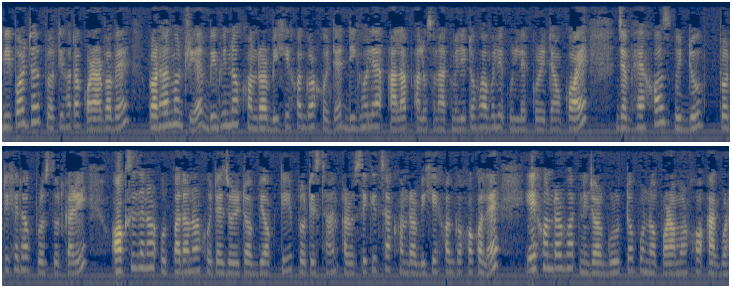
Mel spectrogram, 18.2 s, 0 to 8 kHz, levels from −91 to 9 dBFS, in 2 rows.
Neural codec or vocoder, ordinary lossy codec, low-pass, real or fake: none; MP3, 32 kbps; 7.2 kHz; real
